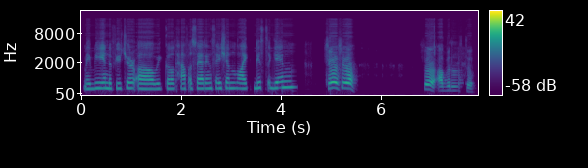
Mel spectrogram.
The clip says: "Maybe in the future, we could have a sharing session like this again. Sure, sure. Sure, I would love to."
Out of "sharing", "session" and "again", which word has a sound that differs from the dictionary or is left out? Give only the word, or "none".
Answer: sharing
